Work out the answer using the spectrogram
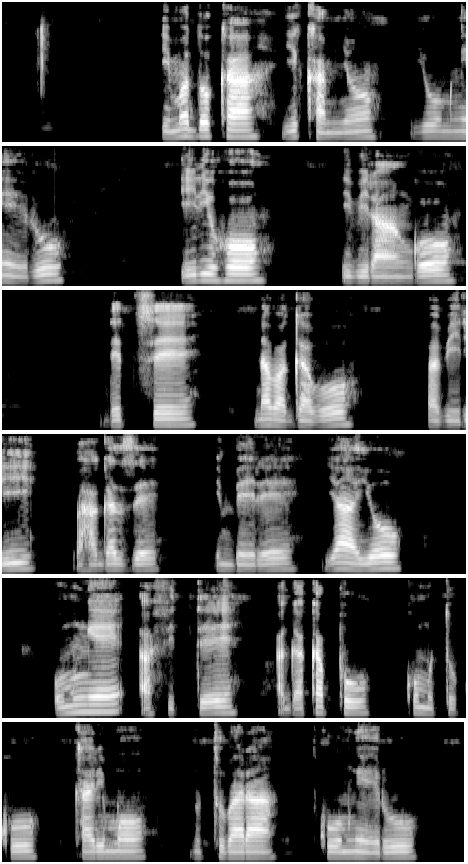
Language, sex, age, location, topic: Kinyarwanda, male, 25-35, Kigali, finance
